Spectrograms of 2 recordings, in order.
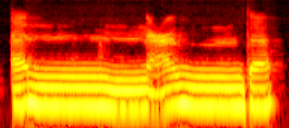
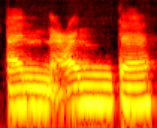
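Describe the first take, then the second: First: The n is held long with an added nasal hum. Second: The n is short and clear, without nasal hum. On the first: The speaker calls it wrong. "jangan ya" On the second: The speaker calls it right. "tanpa ada gunah tambahan ya, jadi tidak perlu lama-lama gitu"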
